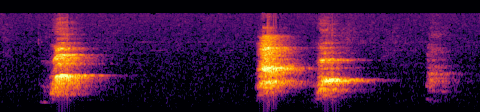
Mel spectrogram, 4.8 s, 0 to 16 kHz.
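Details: Male Miniature Schnauzer puppy, liver and tan, 17 days old, at a breeder in Shizuoka, Japan, recorded January 10; four squeaky, falling whines with clear harmonics, two single then a quick pair, over near silence.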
